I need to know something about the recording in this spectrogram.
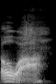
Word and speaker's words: Oa: How you get two syllables out of two letters, I don't know, but it's OA.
